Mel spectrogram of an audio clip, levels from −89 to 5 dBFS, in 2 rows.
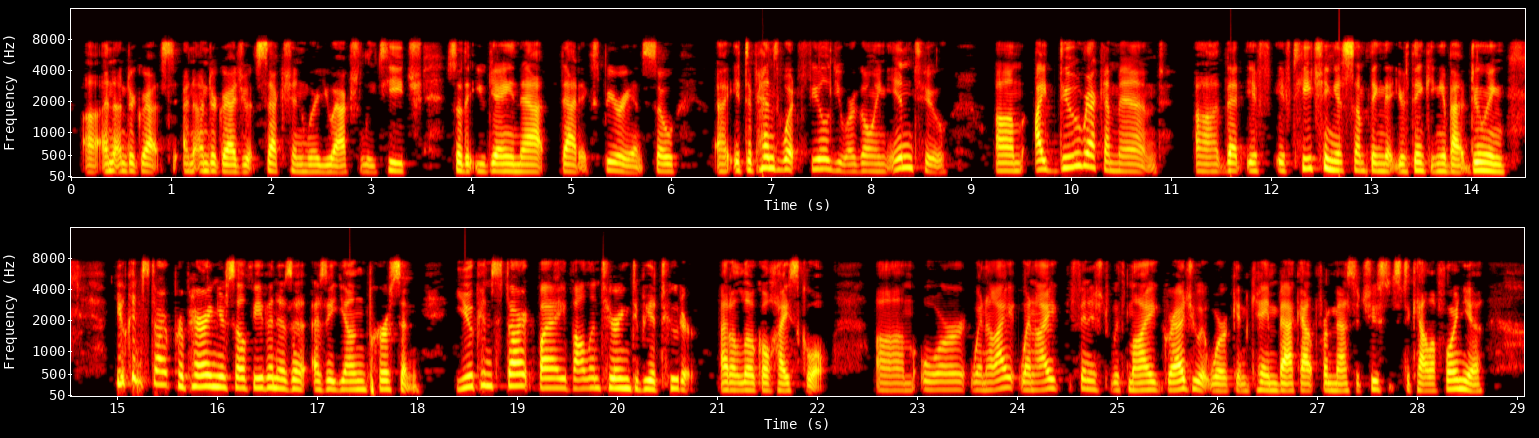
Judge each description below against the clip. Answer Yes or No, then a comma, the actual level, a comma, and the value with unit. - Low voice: No, medium, 175 Hz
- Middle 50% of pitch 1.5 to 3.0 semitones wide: No, average, 4.2 semitones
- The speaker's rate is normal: Yes, average, 180 wpm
